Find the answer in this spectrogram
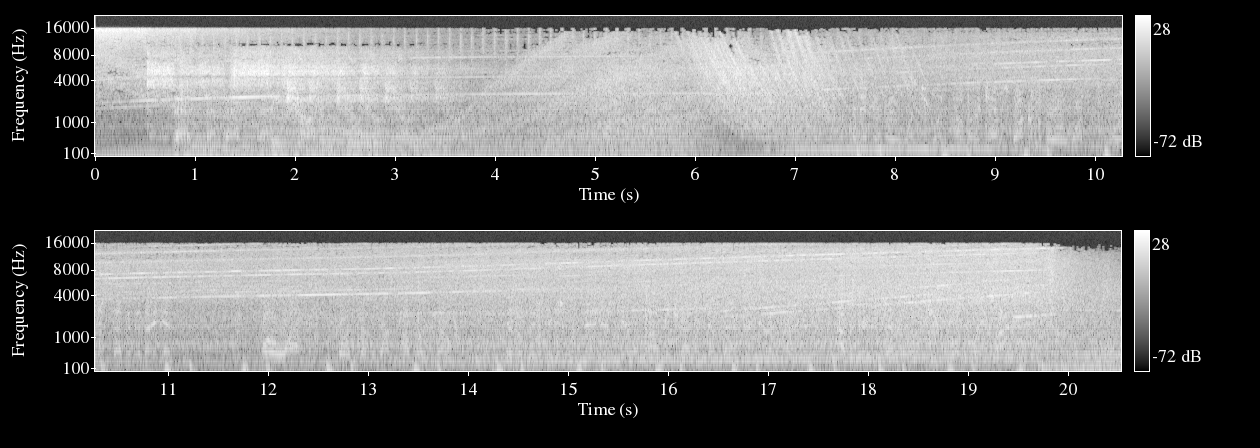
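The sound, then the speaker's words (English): Jet airplane takeoff roar used as an intro effect for a trance mix show: a loud, sustained engine rush with whining tones sweeping across, joined after several seconds by a steady pulsing throb underneath. “fasten your seatbelts, and prepare for takeoff.”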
